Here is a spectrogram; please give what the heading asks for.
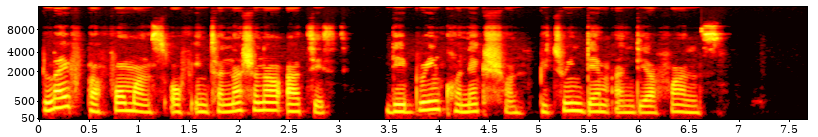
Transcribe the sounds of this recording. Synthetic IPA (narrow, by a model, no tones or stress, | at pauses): laɪfpəfɔmãnsɔvĩntʰənaʃɔnalʔatʰist | debɹĩŋkʰɔnɛkʃɔ̃nb̥itʰwĩnðɛ̃mãndɛəfãns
